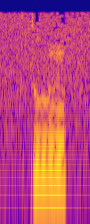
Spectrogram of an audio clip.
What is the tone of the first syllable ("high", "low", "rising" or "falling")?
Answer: low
